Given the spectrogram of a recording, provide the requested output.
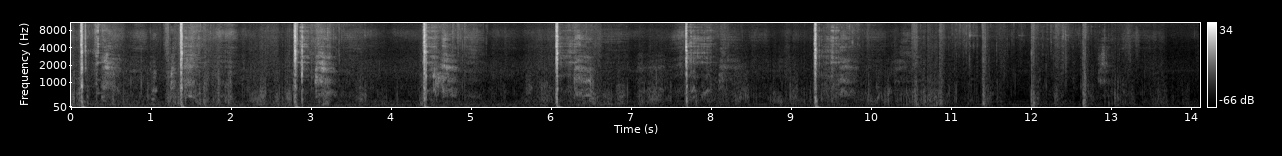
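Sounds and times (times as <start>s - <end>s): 
shovel digging snow with effort: 0.0s - 3.8s, 4.4s - 11.5s.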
